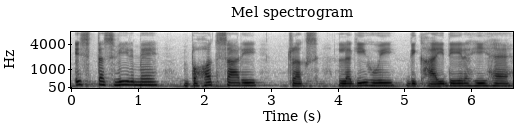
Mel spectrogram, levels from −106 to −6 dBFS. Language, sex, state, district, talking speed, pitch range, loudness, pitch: Hindi, male, Bihar, Patna, 110 wpm, 125-150 Hz, -13 LUFS, 130 Hz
